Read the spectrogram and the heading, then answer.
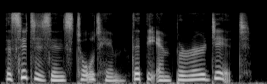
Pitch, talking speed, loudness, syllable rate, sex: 210 Hz, 180 wpm, -20 LUFS, 5.4 syllables/s, female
